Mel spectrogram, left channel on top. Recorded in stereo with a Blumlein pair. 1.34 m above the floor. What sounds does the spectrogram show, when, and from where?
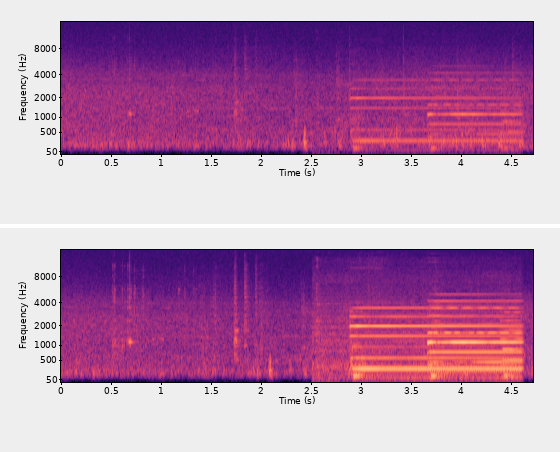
0.5 s a dropped coin: 65° right
2.5 s ticking: 55° right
